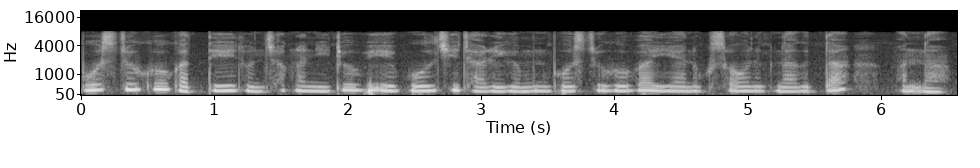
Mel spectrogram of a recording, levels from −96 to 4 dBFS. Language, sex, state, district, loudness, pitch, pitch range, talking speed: Garo, female, Meghalaya, West Garo Hills, -18 LUFS, 215 Hz, 200-240 Hz, 110 wpm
